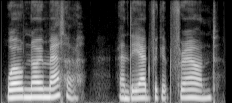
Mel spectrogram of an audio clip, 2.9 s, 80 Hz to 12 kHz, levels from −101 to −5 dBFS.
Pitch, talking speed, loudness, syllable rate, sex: 215 Hz, 145 wpm, -18 LUFS, 5.3 syllables/s, female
